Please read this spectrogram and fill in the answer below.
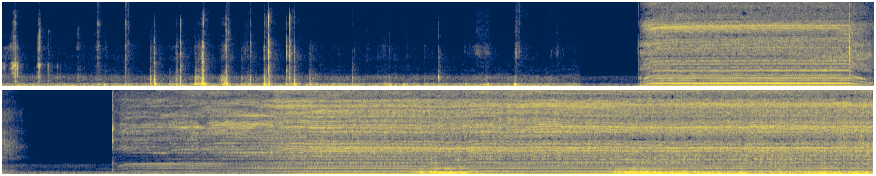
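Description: Sharp clicks as a sanding drum bit is fitted and tightened into the chuck of a small handheld rotary sander. Then the sander runs with a steady whine for a couple of seconds, falls in pitch as it spins down, and starts up again. In its second run the whine holds steady, its tone shifting as the spinning sanding drum grinds the old edge coat off a wallet's edge.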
